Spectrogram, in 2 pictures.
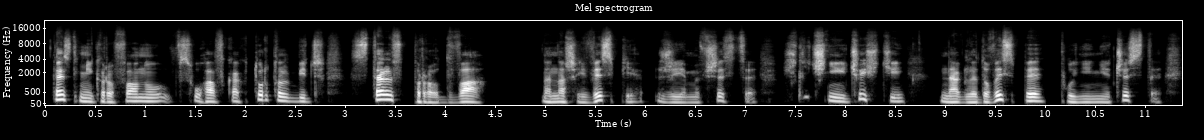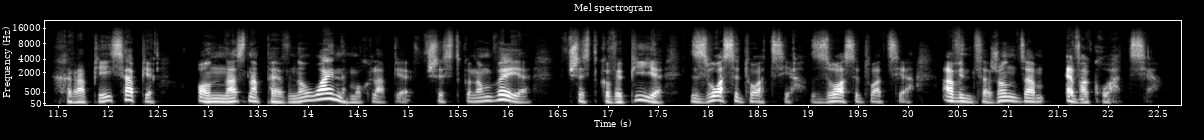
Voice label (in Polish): Turtle Beach Stealth Pro II probka audio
